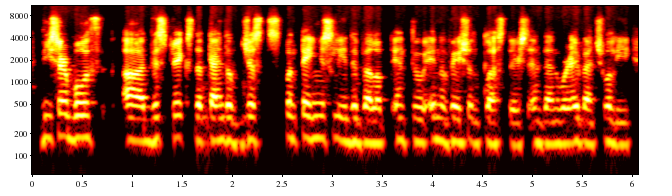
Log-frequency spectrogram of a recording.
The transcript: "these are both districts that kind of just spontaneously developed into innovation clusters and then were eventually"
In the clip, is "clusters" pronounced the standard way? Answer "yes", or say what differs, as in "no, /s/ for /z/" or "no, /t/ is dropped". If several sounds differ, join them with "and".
no, /s/ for /z/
